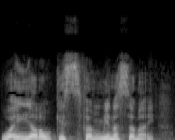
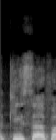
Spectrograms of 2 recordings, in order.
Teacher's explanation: هناك جاءت قطعا بفتح السين، أما هنا كسفا يعني كسفا واحدا، فلننتبه إلى إسكان السين في هذا الموضوع · Shown in: first take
